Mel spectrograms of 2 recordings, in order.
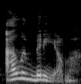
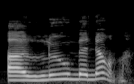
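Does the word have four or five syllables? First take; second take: five; four. First: The word has five syllables, with an extra i sound. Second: The word has four syllables, with no extra i sound. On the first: The speaker calls it wrong. "Brits pronounce it as aluminium. Where does the extra I come from?" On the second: The speaker calls it right. "the American pronunciation is aluminum"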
